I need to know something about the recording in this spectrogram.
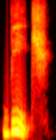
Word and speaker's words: beach: has the e sound this one has the sound so e you do this e beach beach beach and the sound is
